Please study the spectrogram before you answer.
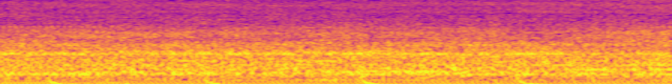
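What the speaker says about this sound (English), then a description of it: "Just keep the air of the blow dryer moving, don't keep it too long in one spot, just keep it moving." A handheld blow dryer running steadily while drying curly hair, a constant close airy whoosh with a low motor hum that wavers slightly as the dryer is moved around.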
